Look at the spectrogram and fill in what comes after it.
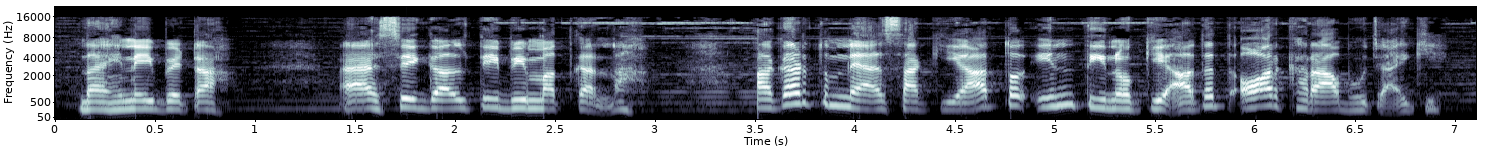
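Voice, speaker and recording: A woman puts on a cartoonish character voice, high in pitch, at a moderate pace. Faint music sits in the background. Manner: motherly, persuasive.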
